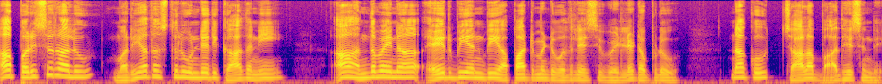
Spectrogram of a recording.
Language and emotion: Telugu, sad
